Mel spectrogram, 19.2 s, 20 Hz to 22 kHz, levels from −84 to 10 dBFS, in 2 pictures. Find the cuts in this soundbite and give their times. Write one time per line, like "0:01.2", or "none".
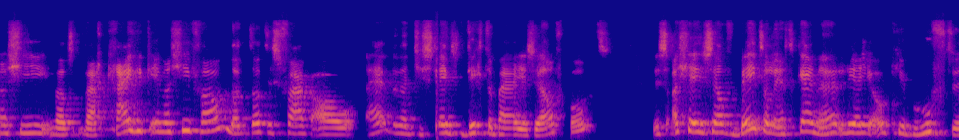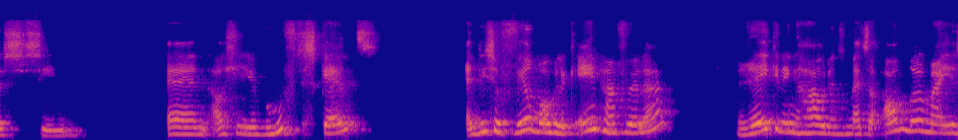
none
